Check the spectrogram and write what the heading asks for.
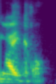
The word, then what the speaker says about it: Mikhail: I always, he spells it Mikhail, but I think he pronounced it Michael.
